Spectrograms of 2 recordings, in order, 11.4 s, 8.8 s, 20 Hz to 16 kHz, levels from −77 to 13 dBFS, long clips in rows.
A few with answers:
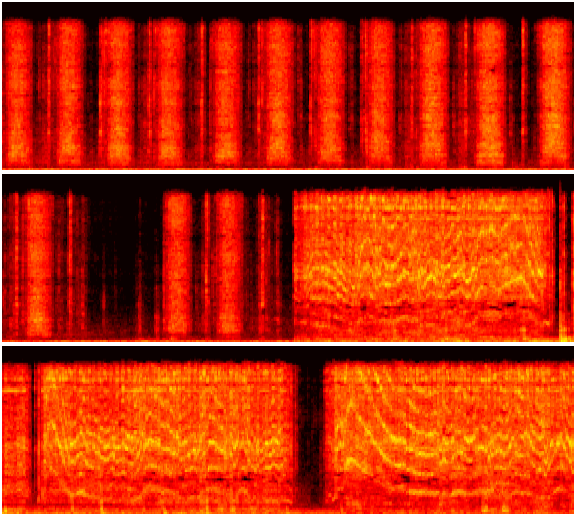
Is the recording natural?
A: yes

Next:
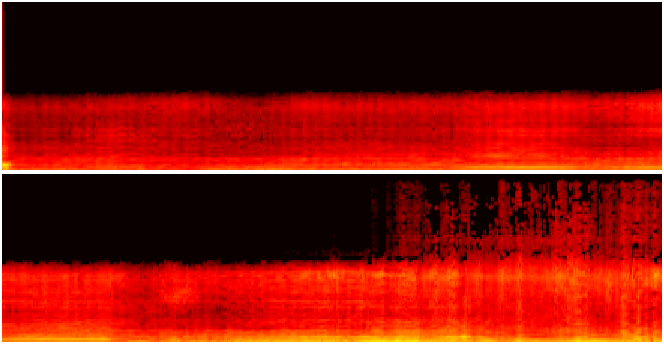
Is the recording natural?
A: no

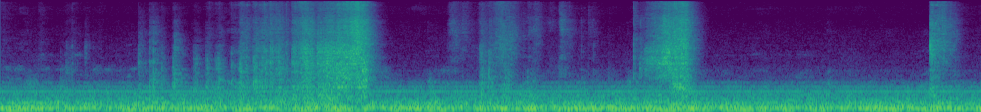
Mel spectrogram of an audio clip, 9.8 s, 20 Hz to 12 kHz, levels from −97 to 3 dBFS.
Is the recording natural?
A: yes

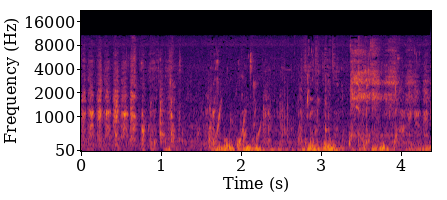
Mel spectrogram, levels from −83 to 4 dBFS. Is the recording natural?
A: yes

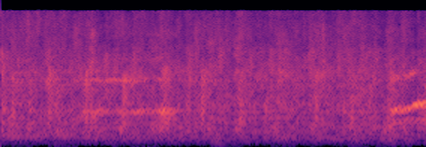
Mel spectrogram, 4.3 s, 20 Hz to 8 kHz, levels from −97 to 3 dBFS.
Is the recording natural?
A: no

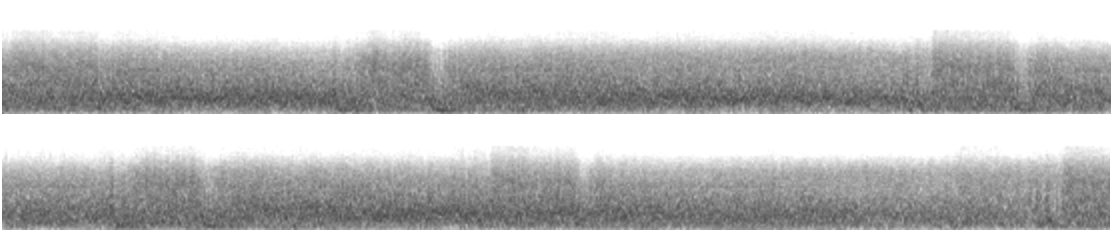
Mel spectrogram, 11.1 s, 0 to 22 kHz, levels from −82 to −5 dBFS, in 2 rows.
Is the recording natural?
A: yes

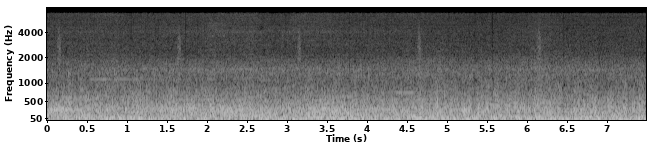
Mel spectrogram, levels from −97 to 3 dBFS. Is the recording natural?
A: yes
